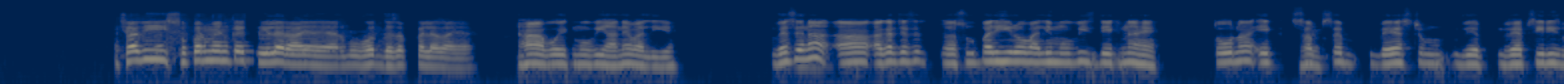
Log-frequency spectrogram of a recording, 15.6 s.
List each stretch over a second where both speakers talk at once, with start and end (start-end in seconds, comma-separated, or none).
1.6-3.2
